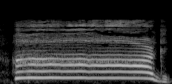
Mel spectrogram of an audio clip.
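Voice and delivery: long, high, loud scream; panicked yell. A narrator's reading. Tribe yelling at the risen corpse, panicked yell. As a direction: yell out in sheer fright. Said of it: "yelled the rest of the tribe".

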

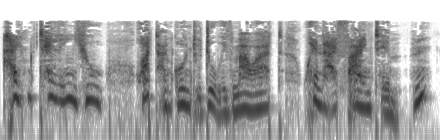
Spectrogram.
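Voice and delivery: hushed, menacing confidence; fierce whisper. A narrator's reading. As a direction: whisper it close, full of distressed fury. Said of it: "and whispered".

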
